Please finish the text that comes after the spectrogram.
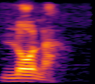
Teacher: Estos laterales es porque el aire va por los lados de la boca.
